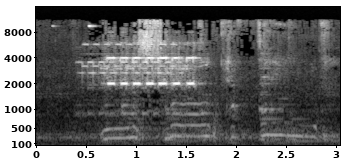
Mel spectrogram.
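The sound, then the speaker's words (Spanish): Telephones ring in repeated electronic trills, fairly loud, with muffled voices talking underneath throughout. “Veo que sonan los teléfonos.”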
